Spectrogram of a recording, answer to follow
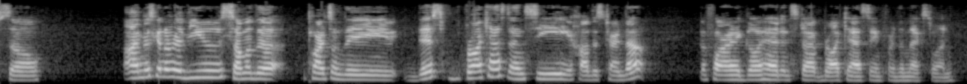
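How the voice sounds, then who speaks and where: A man's voice: high-pitched, poor audio. A man giving casual livestream commentary on a game, hesitant and rambling, with sentences that trail off. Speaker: game streamer. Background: soft game music.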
